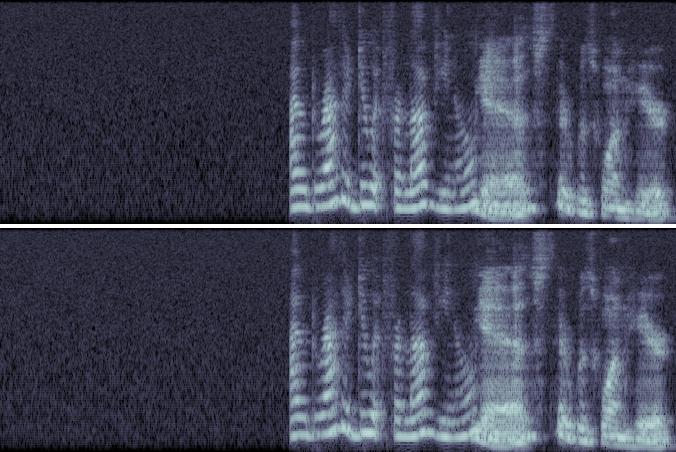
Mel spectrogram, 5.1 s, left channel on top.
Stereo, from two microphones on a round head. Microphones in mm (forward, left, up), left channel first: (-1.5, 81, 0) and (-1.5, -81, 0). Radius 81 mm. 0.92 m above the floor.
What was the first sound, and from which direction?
A woman speaking, 10° left (ahead or behind).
